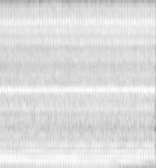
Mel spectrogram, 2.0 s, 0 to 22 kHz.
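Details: Air Star 30 dual-head oilless compressor building pressure toward cutoff during maintenance, checking it cuts off at 100 psi: steady high buzzing run with even hum, no knocking or rattle; normal.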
